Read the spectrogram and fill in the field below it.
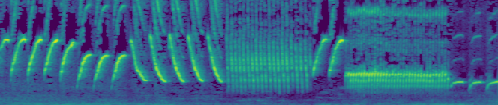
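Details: Belgian canary training song: rapid repeated downward-sweeping whistled notes in quick rolls, then a buzzy rattling passage and a long steady high trill, ending with short chirps.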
